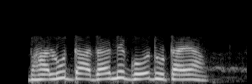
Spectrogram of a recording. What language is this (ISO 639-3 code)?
hin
